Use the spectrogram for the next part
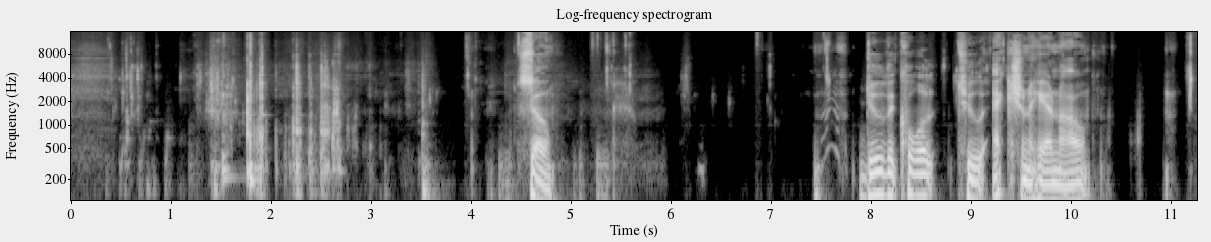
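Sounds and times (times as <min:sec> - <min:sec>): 
person sipping a drink with wet slurps and gulps: 0:00.0 - 0:03.2, 0:05.3 - 0:07.8
speech: 0:04.5 - 0:04.9, 0:08.0 - 0:10.3.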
